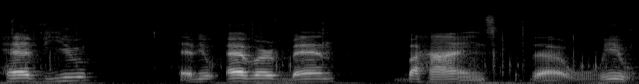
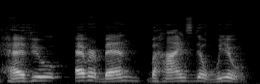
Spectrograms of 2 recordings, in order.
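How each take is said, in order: First: Word groups with long pauses; slow, careful English dictation; slow teaching read. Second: Said in the usual way. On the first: Shown as a demonstration. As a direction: break the question up slowly for learners. Teacher repeats example slowly in chunks.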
